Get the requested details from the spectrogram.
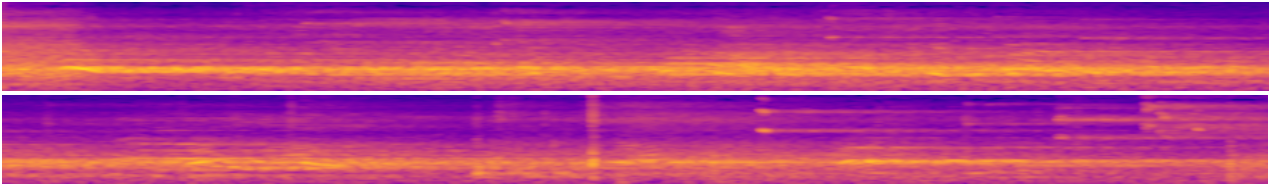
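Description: Sports shoes squeak on a wooden court floor.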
